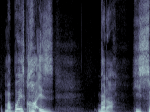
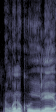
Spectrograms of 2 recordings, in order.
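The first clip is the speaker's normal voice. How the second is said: low, quiet, bored mumble; flat unenthusiastic; 8 semitones lower, 5 dB quieter than usual. Retold or imitated. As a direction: imitate a friend who can't be bothered. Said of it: "This is a guy that's usually so enthusiastic".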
